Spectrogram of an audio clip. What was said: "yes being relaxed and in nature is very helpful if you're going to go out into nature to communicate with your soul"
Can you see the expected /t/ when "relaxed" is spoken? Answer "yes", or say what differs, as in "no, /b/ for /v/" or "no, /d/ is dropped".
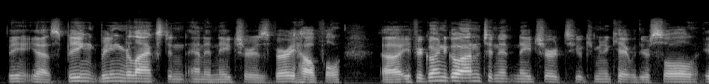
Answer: yes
